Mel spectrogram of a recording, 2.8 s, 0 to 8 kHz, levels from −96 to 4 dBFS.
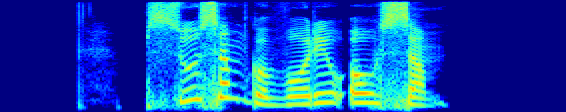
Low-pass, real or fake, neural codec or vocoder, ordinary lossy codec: none; real; none; none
